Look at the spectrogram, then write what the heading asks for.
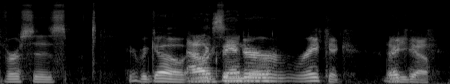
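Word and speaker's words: Rakić: Anthony Smith versus, here we go, Alexander Rakic. There you go. Reiki. Awesome. Always coming through with the pronunciations.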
